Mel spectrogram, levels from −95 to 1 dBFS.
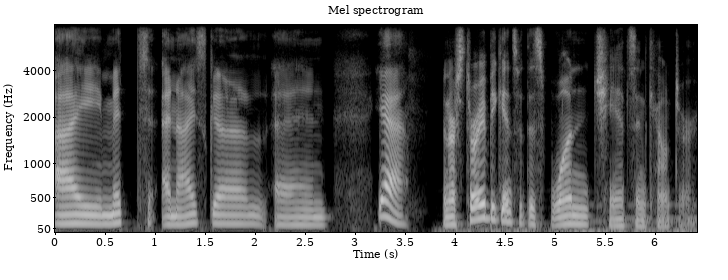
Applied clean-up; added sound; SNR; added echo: none; none; none; none.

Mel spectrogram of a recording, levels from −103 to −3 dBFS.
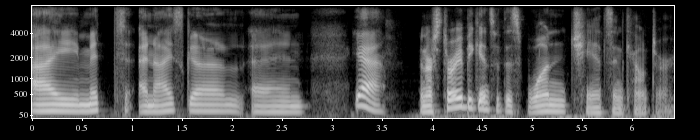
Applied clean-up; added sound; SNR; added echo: neural mask model Resemble Enhance denoiser.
